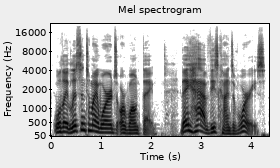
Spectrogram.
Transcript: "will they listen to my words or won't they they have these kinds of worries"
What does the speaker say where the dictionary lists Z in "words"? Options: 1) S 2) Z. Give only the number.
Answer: 2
